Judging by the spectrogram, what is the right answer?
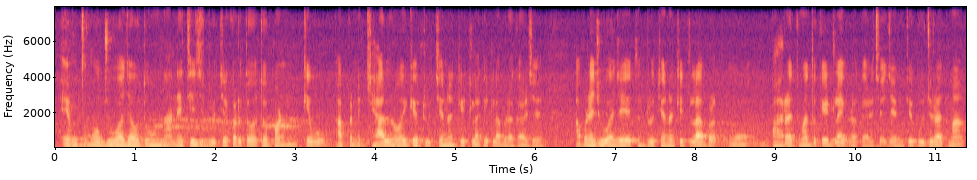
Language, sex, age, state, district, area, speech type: Gujarati, male, 18-30, Gujarat, Surat, urban, spontaneous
